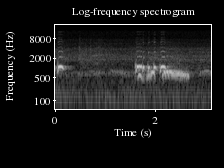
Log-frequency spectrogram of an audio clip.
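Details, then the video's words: Slow-style song of a local zebra dove: a single high note, then a quick staccato run of clipped coos, answered at once by a longer, lower, smooth coo from a calm-voiced Javan derkuku dove. "Perkutut Lokal Suara Slow"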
